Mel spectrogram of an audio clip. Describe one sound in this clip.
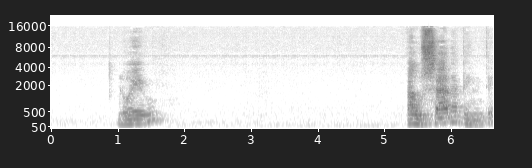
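A man speaks slowly and calmly close to a microphone, in short phrases with long pauses.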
